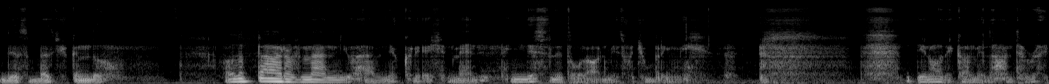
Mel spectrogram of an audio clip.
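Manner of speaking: whispered, breathy, hushed put-on Russian accent. Telling a story, voicing the character called the hunter, in a russian accent. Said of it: "you hear with a Russian accent".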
